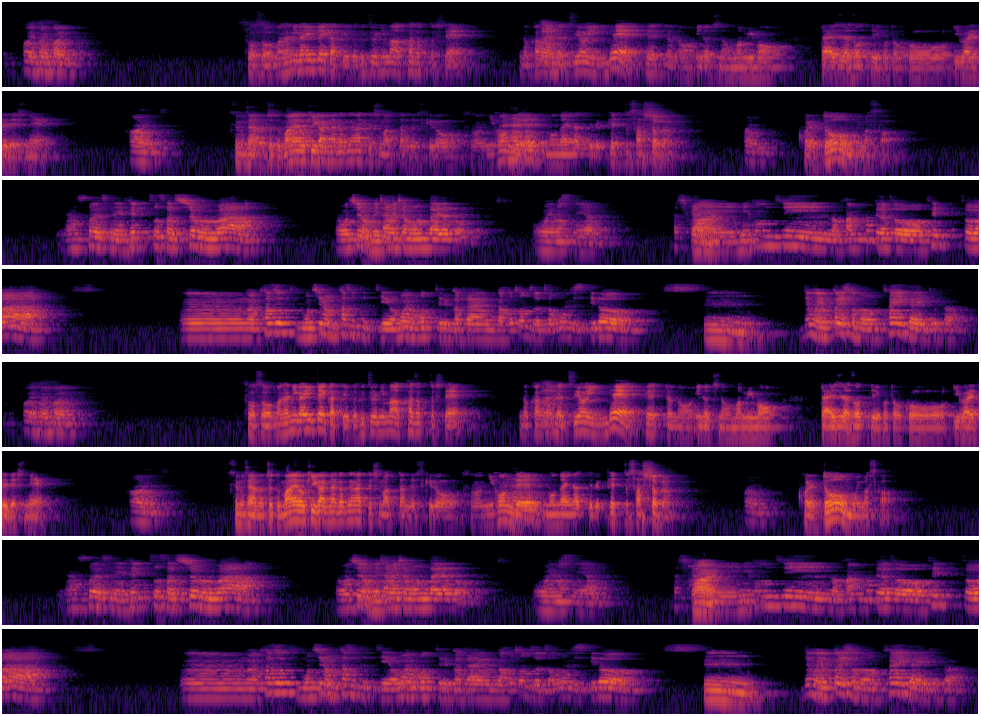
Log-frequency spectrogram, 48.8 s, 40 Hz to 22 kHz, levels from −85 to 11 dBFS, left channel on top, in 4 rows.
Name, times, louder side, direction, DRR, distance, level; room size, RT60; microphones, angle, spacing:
voice 1, 0.3-0.8 6.7-7.0 13.8-14.1 18.4-18.9 21.5-21.7 25.2-27.5 28.6-30.2 31.1-31.8 32.8-36.1 36.4-37.1 38.9-44.5 44.9-45.3 46.7-48.6, left 2 dB, 40° left, 1 dB, 0.8 m, -32 dB
voice 2, 3.1-5.8 6.5-9.7 10.2-12.7 15.1-20.6 22.2-23.3 33.0-33.4 45.4-46.1, right 5 dB, 50° right, 9 dB, 0.3 m, -30 dB
4.3 x 2.5 x 4.2 m, 0.75 s
head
